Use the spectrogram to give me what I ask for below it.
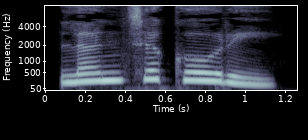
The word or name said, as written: ಲಂಚಗಾಱ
